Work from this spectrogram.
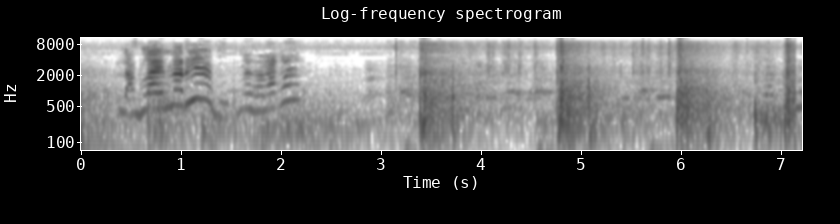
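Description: Diwali firecrackers burst in several sharp cracks spread over a few seconds, following whistling and chirping sounds, with voices talking nearby.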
